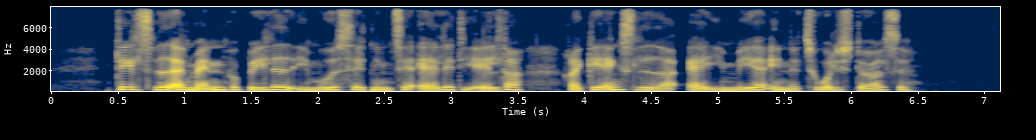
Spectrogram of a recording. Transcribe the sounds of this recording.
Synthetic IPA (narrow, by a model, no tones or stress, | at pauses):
d̥e̝̰ːlsʋe̝ð̞̰ˠæd̥mæn̰n̩pʰɒ̽b̥e̝ləð̞̩ˠimo̝ð̞ˠsed̥ne̝ŋt͡sʰe̝lʔæləd̥iʔeld̥ʁɐʁɛɡ̥e̝ɐ̰e̝ŋsle̝ːð̞ˠɐʔæɐʔime̝ːɐʔe̝nːæt͡sʰuɐ̰lisd̥ɶːɐlsə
